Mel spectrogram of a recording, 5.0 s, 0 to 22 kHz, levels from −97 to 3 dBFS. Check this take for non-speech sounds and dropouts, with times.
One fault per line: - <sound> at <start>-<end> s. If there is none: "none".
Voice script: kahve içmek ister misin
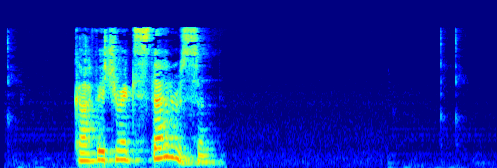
none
